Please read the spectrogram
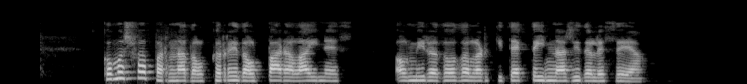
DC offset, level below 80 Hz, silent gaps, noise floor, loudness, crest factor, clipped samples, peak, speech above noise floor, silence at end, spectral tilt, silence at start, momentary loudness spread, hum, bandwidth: under 0.1%; -60 dBFS; none; -78 dBFS; -18 LUFS; 18 dB; under 0.1%; -2 dBFS; 61 dB; 1.05 s; -6 dB/octave; 1.05 s; 7 LU; none; 7.8 kHz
